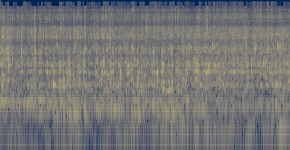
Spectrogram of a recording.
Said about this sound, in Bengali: নতুন পাম্প, আর তোমাদেরকে একদম চালিয়ে দেখাচ্ছি শ্যাম ভাই জলটা কেমন দেয়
